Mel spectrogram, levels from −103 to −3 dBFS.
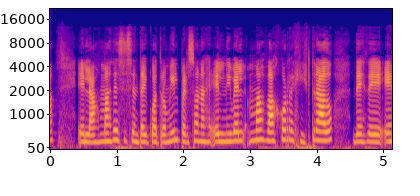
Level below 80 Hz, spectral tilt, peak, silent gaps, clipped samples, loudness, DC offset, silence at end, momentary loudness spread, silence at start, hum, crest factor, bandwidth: -48 dBFS; -3.5 dB/octave; -4 dBFS; none; under 0.1%; -23 LUFS; under 0.1%; 0 s; 8 LU; 0 s; none; 20 dB; 13 kHz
